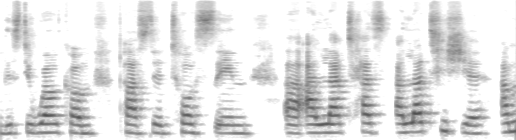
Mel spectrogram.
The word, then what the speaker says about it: Alatise: From Zimbabwe would actually say Alatise. Oh, so The SE is a se, not a share.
